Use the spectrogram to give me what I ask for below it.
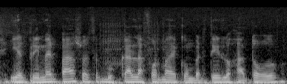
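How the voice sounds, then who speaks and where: A man's voice: lowish voice, fairly even intonation, quick pace, over music. A man from the Republic, a radio interview guest who explains his points through examples. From Dominican Republic. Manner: explanatory, builds arguments with examples. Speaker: guest analyst.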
